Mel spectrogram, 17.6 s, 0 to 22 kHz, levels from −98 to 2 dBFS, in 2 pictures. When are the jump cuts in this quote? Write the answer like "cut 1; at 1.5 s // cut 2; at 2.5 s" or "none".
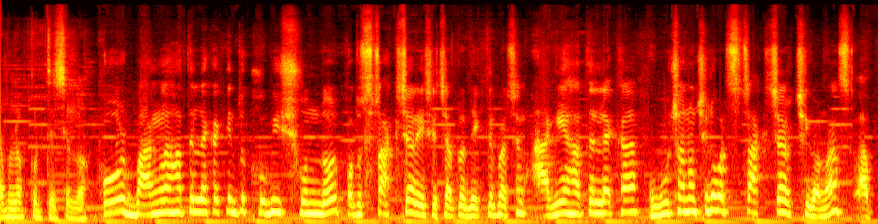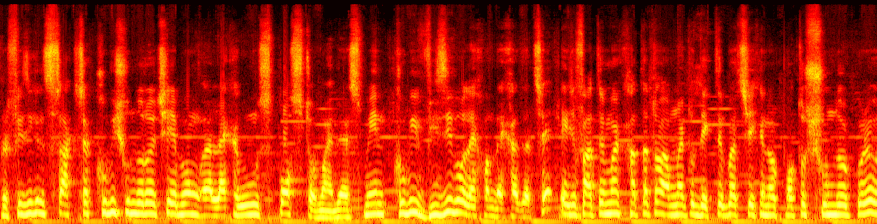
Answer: cut 1; at 1.0 s // cut 2; at 8.5 s // cut 3; at 14.3 s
